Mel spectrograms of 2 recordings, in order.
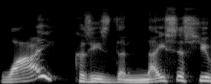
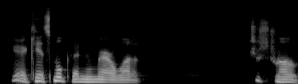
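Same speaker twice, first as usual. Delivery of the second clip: low, very relaxed, loose voice; 4 semitones lower, 5 dB quieter than usual. Retelling what the actor said at a party: Joel Murray impression like Yogi Bear. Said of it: "He kinda sounds like Yogi".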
